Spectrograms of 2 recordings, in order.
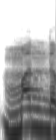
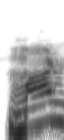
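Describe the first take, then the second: First: The name is said as Mand. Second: The name is said as Maand. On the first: "कहीं कहीं ऐसे मंद बोलते हैं" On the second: "मांड इसको चाहे बोलो आप"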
